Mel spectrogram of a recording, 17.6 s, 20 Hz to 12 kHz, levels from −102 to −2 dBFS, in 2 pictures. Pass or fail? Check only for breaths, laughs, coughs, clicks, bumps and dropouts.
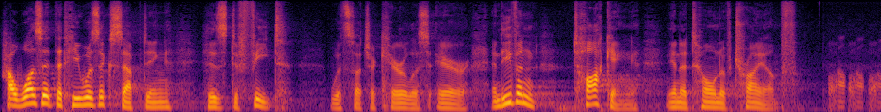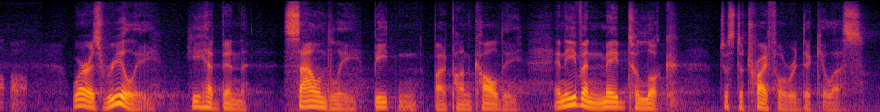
fail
